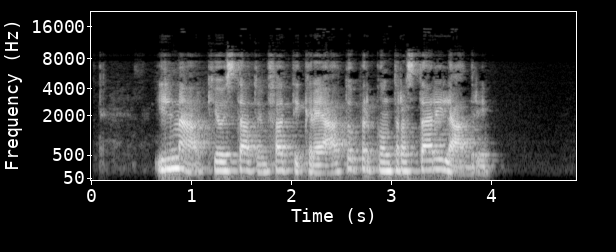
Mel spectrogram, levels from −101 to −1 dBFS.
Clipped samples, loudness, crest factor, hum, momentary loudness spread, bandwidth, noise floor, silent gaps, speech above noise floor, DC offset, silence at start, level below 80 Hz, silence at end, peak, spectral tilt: under 0.1%; -14 LUFS; 14 dB; none; 10 LU; 9.6 kHz; -73 dBFS; none; 59 dB; under 0.1%; 0.65 s; -52 dBFS; 0.85 s; 0 dBFS; -4 dB/octave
